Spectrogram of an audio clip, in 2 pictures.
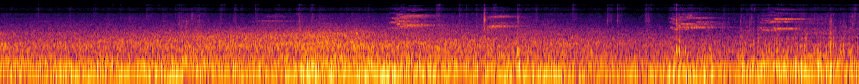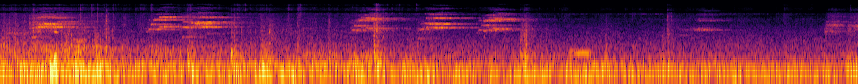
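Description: Small birds chirping in many short, repeated high calls from about four seconds in, over a rushing street noise that is loudest in the first few seconds.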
